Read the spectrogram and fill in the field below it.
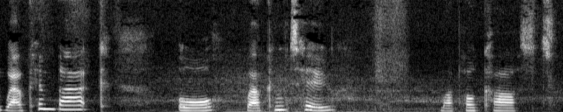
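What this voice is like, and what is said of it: Put-on accent, not speaker's own. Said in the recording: “I don't know why I've changed my accent, that's not my real accent.”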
